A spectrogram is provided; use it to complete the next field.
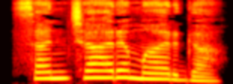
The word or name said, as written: ಸಂಚಾರಮಾರ್ಗ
